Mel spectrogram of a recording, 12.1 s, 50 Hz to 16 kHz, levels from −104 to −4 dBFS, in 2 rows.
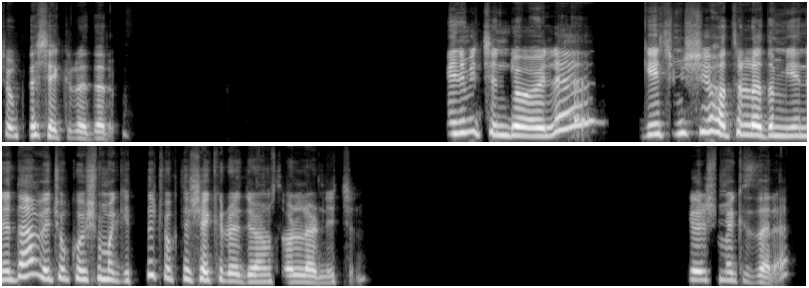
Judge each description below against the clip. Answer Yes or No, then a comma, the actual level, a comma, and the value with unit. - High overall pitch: Yes, high, 230 Hz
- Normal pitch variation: Yes, average, 3.7 semitones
